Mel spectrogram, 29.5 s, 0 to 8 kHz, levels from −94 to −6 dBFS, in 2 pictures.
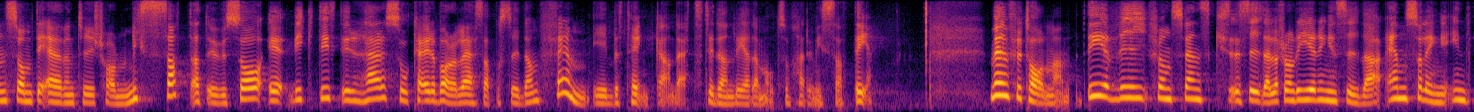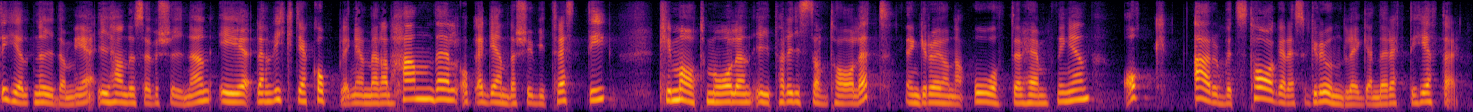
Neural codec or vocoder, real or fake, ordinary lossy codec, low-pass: codec, 16 kHz, 0.8 kbps, ZipCodec; fake; none; none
